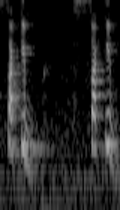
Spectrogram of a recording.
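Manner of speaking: সাকিব cut off right on ব, no vowel after; stopped final consonant. Shown as a demonstration. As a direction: stop dead on the ব of সাকিব. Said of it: "ব বলে থেমে যেতে হচ্ছে". (সাকিব-এর ব-তে থেমে)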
